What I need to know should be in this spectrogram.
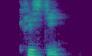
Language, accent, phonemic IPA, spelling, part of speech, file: French, France, /kʁis.ti/, cristi, interjection, LL-Q150 (fra)-cristi.wav
- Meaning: alternative form of sacristi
